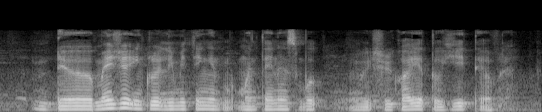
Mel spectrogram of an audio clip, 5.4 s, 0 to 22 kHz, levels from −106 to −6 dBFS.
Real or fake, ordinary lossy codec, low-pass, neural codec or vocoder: real; MP3, 64 kbps; 7.2 kHz; none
